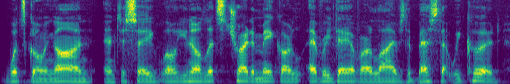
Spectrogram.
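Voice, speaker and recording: Low-voiced man, reflective interview guest. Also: steady tone, moderate pace, a little mellow. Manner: reflective, explanatory. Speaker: guest composer and songwriter. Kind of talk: conversational interview. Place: radio studio.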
